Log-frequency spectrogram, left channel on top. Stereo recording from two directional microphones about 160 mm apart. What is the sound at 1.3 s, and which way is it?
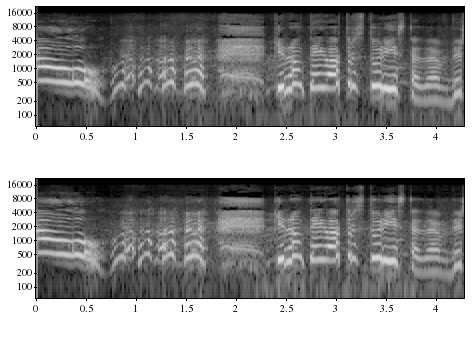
Speech, 25° left (ahead or behind).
